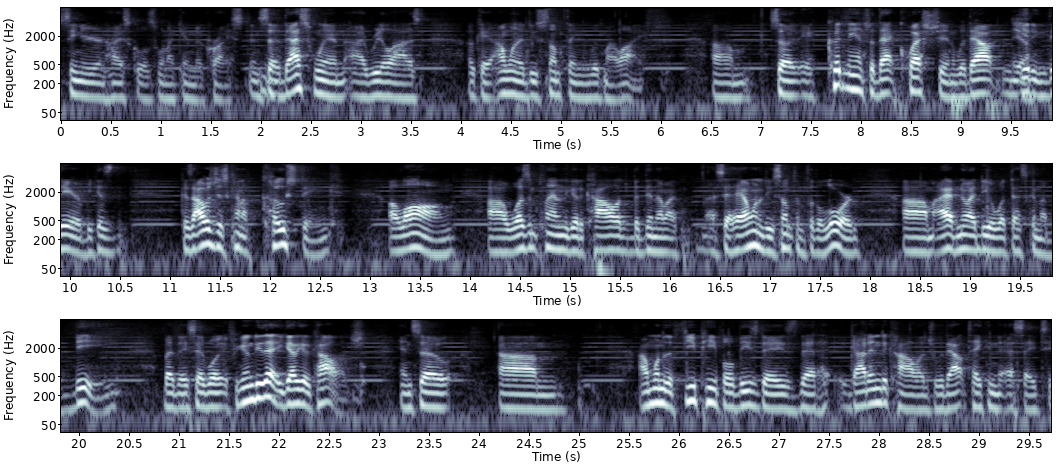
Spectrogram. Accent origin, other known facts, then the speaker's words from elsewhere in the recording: Virginia Beach, Virginia, United States; moved away; also born or lived in Valdosta, Georgia; we ended up moving to Virginia Beach, Virginia when I was about four, and lived there for about 11 years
